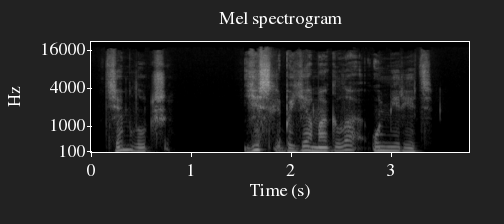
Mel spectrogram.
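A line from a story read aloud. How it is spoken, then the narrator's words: Whisper. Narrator (Russian): Она прошептала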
